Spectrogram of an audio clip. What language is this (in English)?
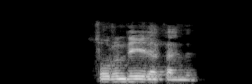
Turkish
